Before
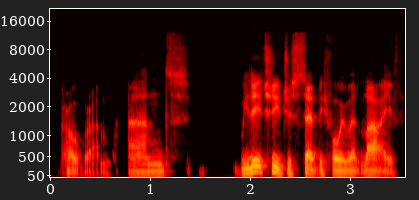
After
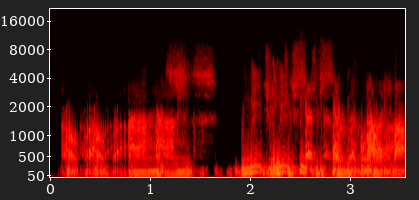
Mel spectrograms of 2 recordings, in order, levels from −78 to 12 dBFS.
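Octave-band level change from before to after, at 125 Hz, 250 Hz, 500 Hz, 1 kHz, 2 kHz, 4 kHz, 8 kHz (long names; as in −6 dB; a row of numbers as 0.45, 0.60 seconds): −2.0, −7.0, −8.5, −2.0, −8.5, −7.0, −6.5 decibels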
